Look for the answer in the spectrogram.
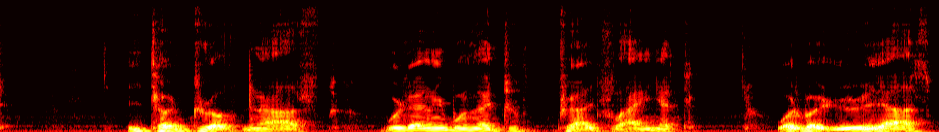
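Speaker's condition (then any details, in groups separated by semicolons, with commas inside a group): Cerebral palsy; from birth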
